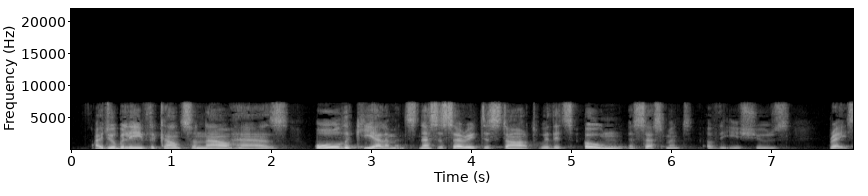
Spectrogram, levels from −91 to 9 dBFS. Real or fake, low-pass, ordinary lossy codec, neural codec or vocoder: real; 7.2 kHz; none; none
